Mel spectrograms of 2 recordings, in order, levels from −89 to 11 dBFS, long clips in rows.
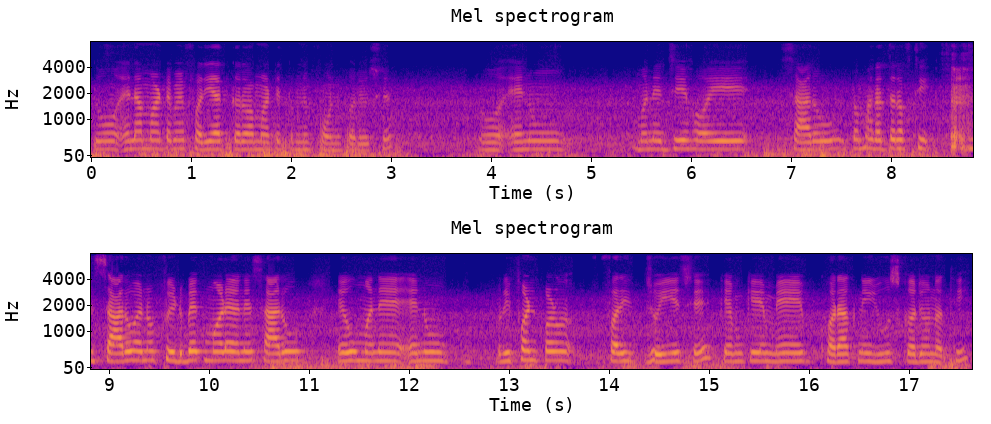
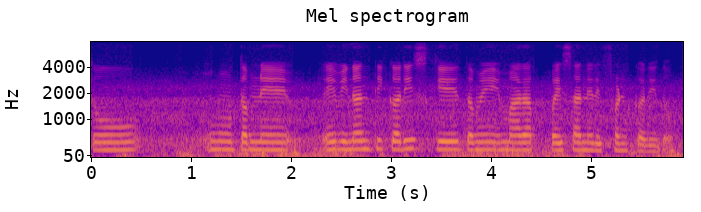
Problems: constant background noise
